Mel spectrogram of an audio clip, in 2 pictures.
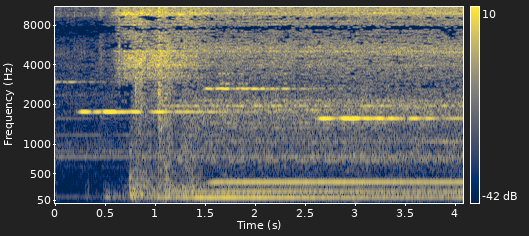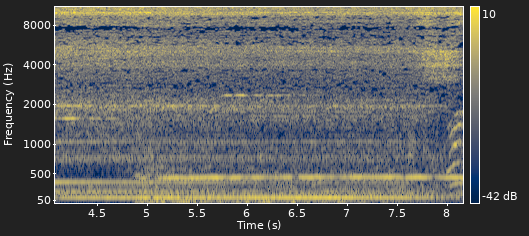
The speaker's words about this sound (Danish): Det du hører her er lyden af en dansk astronom og hans treårige søn, der er i gang med at åbne en kuppel til et teleskop. Teleskopet står på en tør plet græs i Queensland i Australien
